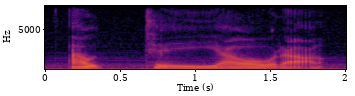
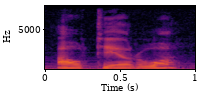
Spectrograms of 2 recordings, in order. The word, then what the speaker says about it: Aotearoa: Easy to pronounce, Māori. All you need to know is the vowels, A-E-I-O-U. – Oku? – Yeah, uku. – Uku. – Meaning clay. Aotearoa.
